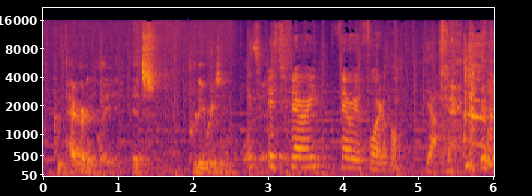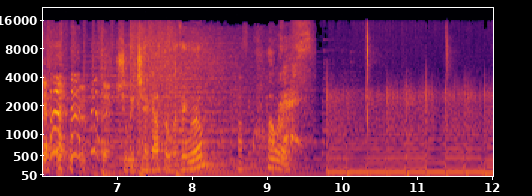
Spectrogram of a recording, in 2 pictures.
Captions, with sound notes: Comparatively, it's pretty reasonable. - It's very, very affordable. - Yeah. (all laughing) Should we check out the living room? - Of course. - Okay. (upbeat music)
